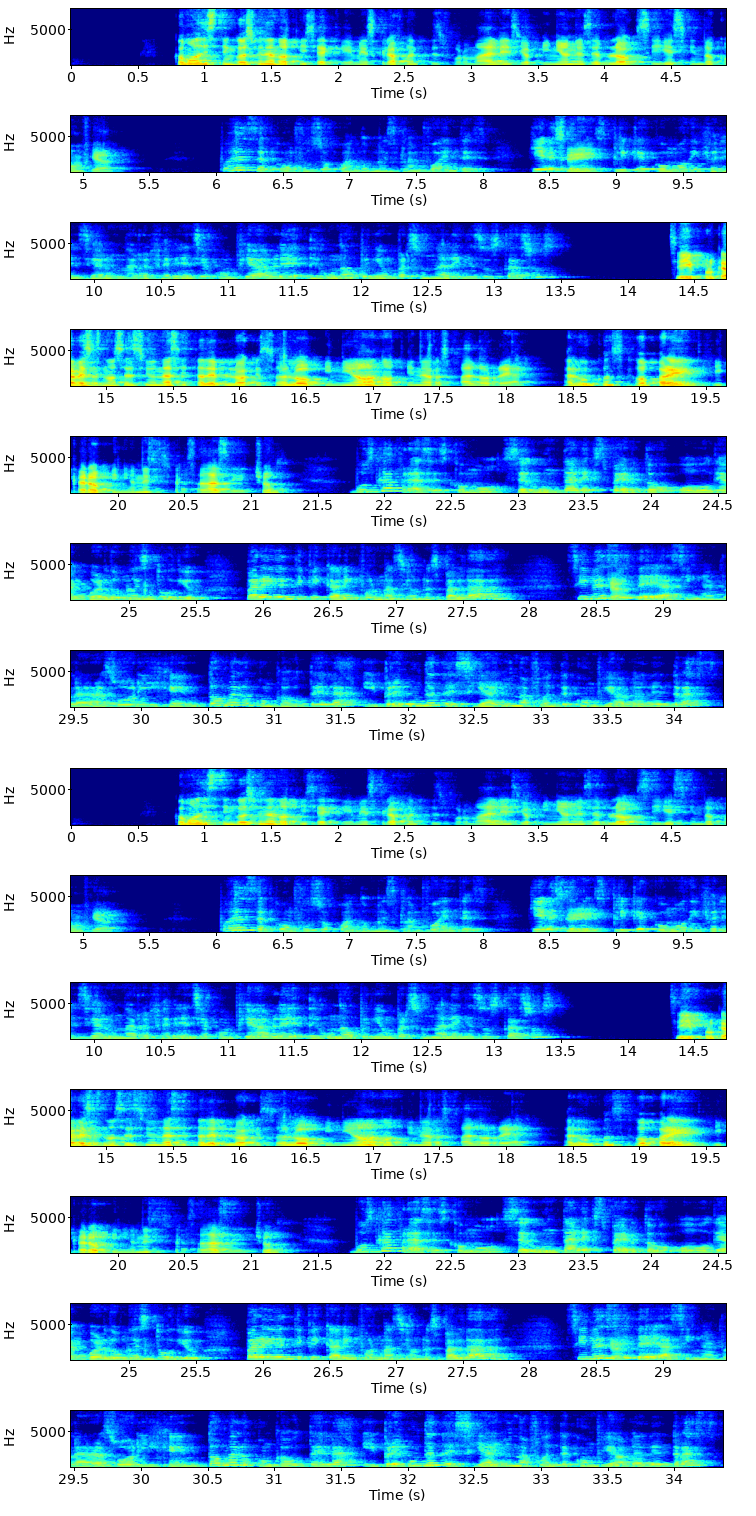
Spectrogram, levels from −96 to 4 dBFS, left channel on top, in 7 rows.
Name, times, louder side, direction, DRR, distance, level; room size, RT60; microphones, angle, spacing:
voice 1, 0.8-5.2 8.6-8.8 14.4-18.1 18.4-19.4 19.7-21.2 25.1-25.2 28.6-28.7, left 2 dB, 35° left, 5 dB, 1.1 m, -32 dB
voice 2, 6.0-7.9 8.4-13.4 21.7-34.2, equal, 35° right, -1 dB, 5.3 m, -42 dB
13.5 x 9.1 x 3.8 m, 0.42 s
head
